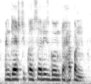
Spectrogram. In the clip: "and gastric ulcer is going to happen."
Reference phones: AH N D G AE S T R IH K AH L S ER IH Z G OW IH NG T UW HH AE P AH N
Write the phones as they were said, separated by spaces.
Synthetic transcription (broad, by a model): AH N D G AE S T IH K AH L S ER IH Z G OW IH NG T UW HH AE P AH N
